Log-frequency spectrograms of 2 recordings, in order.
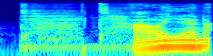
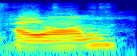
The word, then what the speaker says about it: Taillon: Jameson Italian. I still have trouble pronouncing his last name, but it is what it is. He'll be our number 3 guy. Jameson Taillon.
